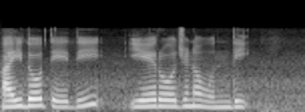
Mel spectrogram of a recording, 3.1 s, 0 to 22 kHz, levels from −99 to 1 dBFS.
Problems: constant background noise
